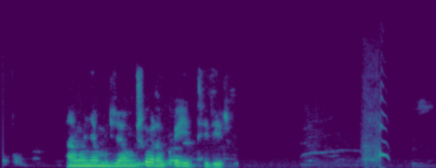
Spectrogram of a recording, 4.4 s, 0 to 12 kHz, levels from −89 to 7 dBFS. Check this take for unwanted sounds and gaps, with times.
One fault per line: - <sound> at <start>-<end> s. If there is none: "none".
- laugh at 3.0-3.9 s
